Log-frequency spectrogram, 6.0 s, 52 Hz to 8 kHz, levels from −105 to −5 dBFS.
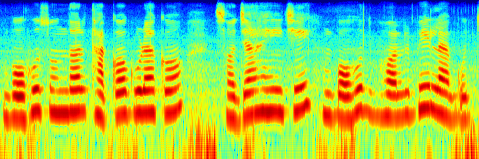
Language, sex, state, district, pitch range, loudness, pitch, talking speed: Odia, female, Odisha, Sambalpur, 200-235 Hz, -15 LUFS, 220 Hz, 110 wpm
